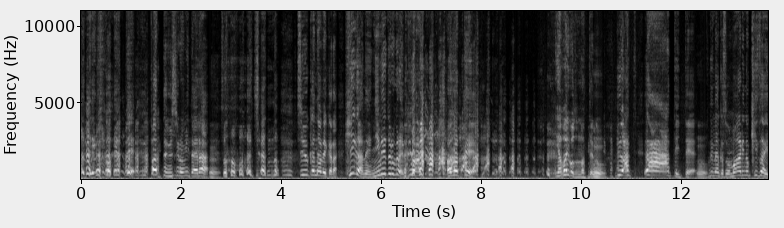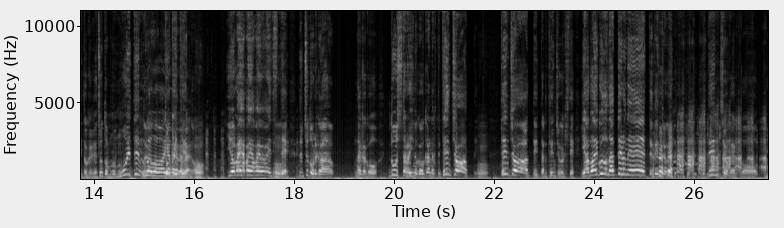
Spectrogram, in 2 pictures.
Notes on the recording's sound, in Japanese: せっかくなので、以前の収録場所“木場”から、ＴＢＳラジオがある“赤坂”まで向かう車中でも収録することにしました。TBSラジオのスタジオで渾身のタイトルコール。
